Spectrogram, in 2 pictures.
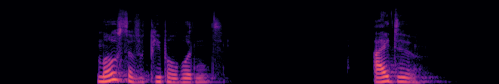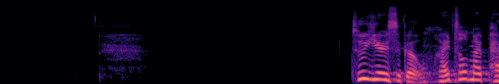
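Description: A young woman speaks calmly and clearly through a headset microphone, with pauses.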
